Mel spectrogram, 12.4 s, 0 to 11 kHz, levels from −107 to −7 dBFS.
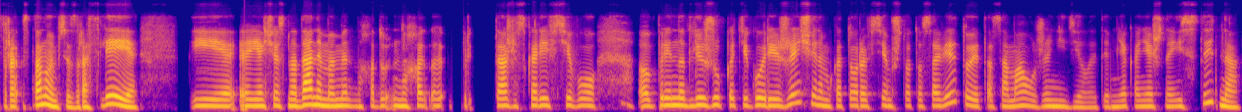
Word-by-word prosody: взр 180 0 +2
становимся 215 -7 +4
взрослее. 170 - +5 0.5
И 190 0 +2
я 190 0 +3
щас 195 0 -1
на 190 -1 +3
данный 225 +2 +7
момент 190 -1 +2
находу 195 +3 -6
нахо 190 0 -1
а, 195 0 -6
э, - - -8 0.2
пр - - -14 0.2
даже 200 -3 +2
скорее 205 +4 -1
всего, 200 -1 -4 0.4
а, 185 +1 -1
принадлежу 215 +1 +1
к - - -39
категории 210 -1 0
женщинам, 235 -2 -1
которая 185 +1 -4
всем 200 +2 -6
что-то 185 +1 -9
советует, 200 - -3
а - - -5
сама 180 +4 -2
уже 180 0 -5
не 180 -2 -1
делает. 150 -1 -10
И 165 - -8
мне, 175 +2 -4
конечно, 175 0 -4
и - - -2
стыдно, 185 - -2
190 Hz, 175 wpm, -23 LUFS, 180-205 Hz, 0.5 s, данный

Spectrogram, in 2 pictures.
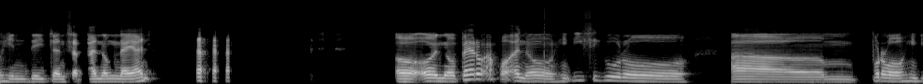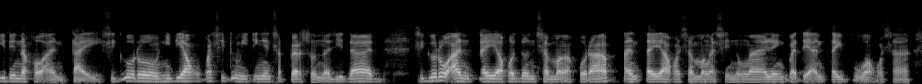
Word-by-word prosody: hindi 130 -1 -3
diyan 125 - +2
sa 125 - +1
tanong 130 +1 +3
na 130 - +6
'yan. 140 - +5 2.5
Oo, 135 +3 +6
'no. 145 -1 +4
Pero 235 +3 +5
ako - - -1
ano, 140 -4 +2
hindi 145 +9 -7
siguro, 185 -4 -2 1.0
um, 120 -1 0 0.2
pro, 155 -4 +2
hindi 150 0 -5
rin 140 -1 +1
ako - - -2
anti, 105 -1 -4
siguro 150 0 0
hindi 140 +3 +1
ako 145 - -2
kasi 150 0 -6
tumitingin 130 -2 -4
sa - - -8
personalidad. 125 +1 -1 0.3
Siguro 170 +6 +1
anti 135 -1 +3
ako 130 - +1
do'n 130 -2 -3
sa - - -2
mga 125 0 0
corrupt, 125 +5 +1
anti 125 -1 +1
ako 125 -1 +1
sa - - -6
mga 120 0 -2
sinungaling, 120 0 -3
pati - - -1
anti 115 -1 -3
po 110 - -5
ako - - -5
sa - - -7
130 Hz, 140 wpm, -24 LUFS, 120-145 Hz, 2.5 s, na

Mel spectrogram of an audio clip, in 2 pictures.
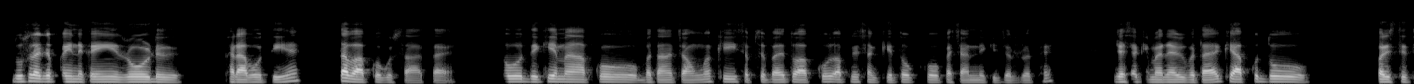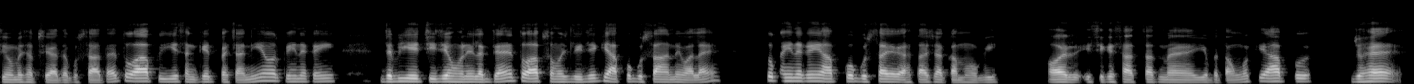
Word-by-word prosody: दूसरा 135 +2 +4
जब 135 0 +2
कहीं 130 -1 +2
न 125 -1 0
कहीं 120 0 +3
रोड 120 0 +3 0.7
खराब 110 -2 +4
होती 110 +1 -2
है, 160 +6 -3 0.4
तब 150 -3 +9
आपको 110 -1 +3
गुस्सा 105 -3 -7
आता 95 -1 -7
है। - - -12 0.5
तो 130 0 +4
देखिए 125 +2 0
मैं 125 -1 0
आपको 115 -1 -1
बताना 105 0 -3
चाहूँगा 105 +3 -4
कि 125 -2 -3
सबसे - - -7
पहले 110 0 -1
तो 115 +2 -2
आपको 110 +4 0
अपने 115 0 -3
संकेतों 110 -1 -5
को 105 -2 -1
पहचानने 100 0 -6
की 100 - -15
ज़रूरत 100 0 -10
है। 145 - -11 0.6
जैसा 120 0 0
कि 115 0 -16
मैंने 110 0 +1
अभी 110 0 0
बताया 110 0 +2
कि 135 - -3
आपको 120 +2 +3
2 125 -4 0 0.7
परिस्थितियों 115 -1 0
में 110 0 -2
सबसे 110 -1 -4
ज़्यादा 105 0 0
गुस्सा 105 0 -2
आता - - -3
है - - +1
तो 160 +2 -2
आप 145 0 +7
ये 130 +1 -2
संकेत 125 0 -4
पहचानिए 110 +7 -3
और 170 -1 +1
कहीं 135 0 -2
न 135 0 -3
कहीं 140 +2 -4 0.5
जब 135 0 +4
ये 140 -1 +5
चीजें 130 +1 +3
होने 125 -1 +1
लग 120 -1 +2
जाएँ 140 +6 +3
तो - - +5
आप 140 0 +7
समझ 125 -1 -1
लीजिए 130 +4 -1
कि - - -3
आपको 125 +2 +2
गुस्सा 125 -1 0
आने 115 0 -3
वाला 105 +1 0
है, 125 - -4 0.5
तो 180 - +4
कहीं 160 -2 -1
न 155 0 +2
कहीं 155 0 +2
आपको 135 +1 +2
गुस्सा 130 -1 +1
या 120 -3 +3
हताशा 110 +1 -1
कम 105 0 -1
होगी। 105 +1 -7 0.5
और 115 0 +4
इसी 120 0 -7
के 120 0 -2
साथ-साथ 110 0 0
मैं 110 -1 -2
ये 110 +1 -4
बताऊंँगा, 105 +3 -5
कि - - -4
आप 145 0 +4 0.6
जो 130 +1 0
है, 140 0 +4
120 Hz, 195 wpm, -23 LUFS, 110-130 Hz, 0.7 s, तब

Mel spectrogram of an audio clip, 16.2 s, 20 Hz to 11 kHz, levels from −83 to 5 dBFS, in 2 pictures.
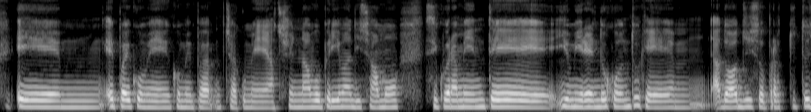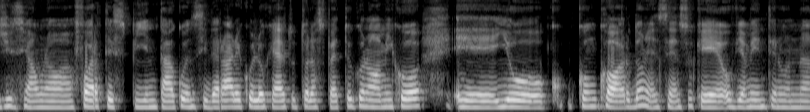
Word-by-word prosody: Ehm, 185 -2 +2
e - - +1
poi 200 -1 +5
come 185 -2 -2
come 185 0 -4
pa 175 -1 0
cioè, 175 -2 -5 0.3
accennavo 185 +2 -2
prima, 195 0 0
diciamo, 185 0 -3 0.2
sicuramente 195 0 +1
io 195 0 +3
mi 200 - +1
rendo 195 +1 +3
conto 205 +3 -1
che, 180 -4 0
mhmm, 175 0 -11
ad - - -2
oggi 190 +1 +2
soprattutto 190 +1 -4
ci 210 +2 -2
sia 185 -1 -4
una 180 -1 -2
forte 200 +1 +3
spinta 190 -1 -4
a 175 - +1
considerare 195 -1 +1
quello 195 -2 +3
che 190 -1 -1
è 185 - +1
tutto 195 +1 -4
l'aspetto 190 0 -3
economico 200 +1 +2 0.3
e 185 -2 +1
io 185 -2 +4
cu - - -13
concordo, 205 -1 +1
nel 185 -5 -3
senso 185 +2 -6
che 180 -3 +1
ovviamente 195 +2 -2
non 185 -1 -5
190 Hz, 155 wpm, -17 LUFS, 185-200 Hz, 0.3 s, poi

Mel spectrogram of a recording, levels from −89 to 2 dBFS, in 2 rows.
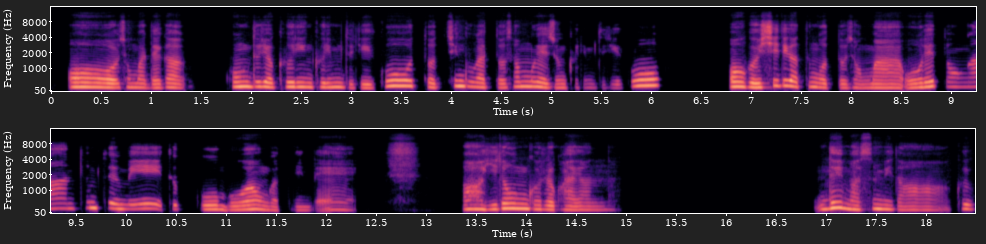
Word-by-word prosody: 어 190 -3 +5
정말 180 -1 -4
내가 165 +1 -2 0.4
공들여 210 -1 +3
그린 200 0 +1
그림들이고 190 +6 +1
또 180 -2 -3
친구가 215 -6 +1
또 170 -2 -8
선물해 210 -1 +1
준 165 0 -7
그림들이고 165 - -1 0.7
어 210 -1 +6
그 185 -2 +5
CD 245 +7 +2
같은 205 -3 +1
것도 170 -2 -5
정말 160 0 -4
오랫동안 205 +4 -2
틈틈이 210 -5 -2
듣고 180 0 -4
모아 165 +3 0
온 175 -4 -2
것들인데' 145 +2 -12 1.1
'아 190 +1 0
이런 215 +4 +3
거를 180 -4 -2
과연' 160 -1 -8 2.0
네 235 +7 +4
맞습니다. 170 -5 -3
극 195 -3 -6
185 Hz, 220 characters per minute, -23 LUFS, 165-205 Hz, 2.0 s, 어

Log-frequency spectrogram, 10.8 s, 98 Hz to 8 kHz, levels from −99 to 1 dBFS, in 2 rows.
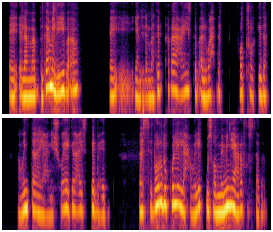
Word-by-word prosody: آآ 195 +1 -3
لمّا 195 0 +1
بتعمل 240 +7 +6
إيه 230 +3 +4
بقى 245 +2 -5 0.7
آآ، 200 - -3 0.5
يعني 180 -2 -6
لمّا 185 0 -6
تبقى 230 +6 -10
بقى 255 -1 -5
عايز 235 +2 -6
تبقى 220 -2 -9
لوحدك 210 +4 -7 0.3
فترة 220 -2 -11
كده، 205 -2 -7 0.4
أو 180 - -6
أنت 230 +1 +2
يعني 175 -4 -8
شوية 220 +6 -6
كده 220 +1 -9
عايز 210 0 -12
تبعد، 190 -6 -6 0.7
بس 200 +1 -5
برضه 265 +5 +6
كل 270 +2 +2
اللي 245 -5 +2
حواليك 210 +5 -5
مصممين 210 +2 +5
يعرفوا 220 -2 +1
السبب، 180 -4 -18
215 Hz, 165 wpm, -19 LUFS, 195-235 Hz, 0.7 s, بتعمل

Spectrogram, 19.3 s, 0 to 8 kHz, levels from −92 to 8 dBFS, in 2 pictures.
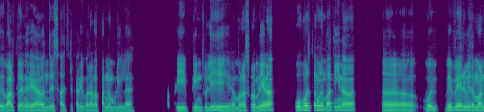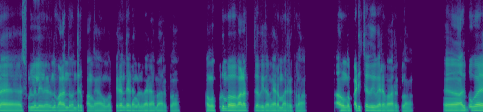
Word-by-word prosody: வாழ்க்கையில 115 +1 +2
நிறையா 115 +1 +3
வந்து 110 +2 -3
சாதிச்சிருக்காரு. 105 0 -6
இவரால 110 +1 -1
பண்ண 110 +2 -2
முடியல. 100 -1 -6 0.8
அப்டி 110 - -4
இப்டின்னு 110 +1 -5
சொல்லி, 120 +7 -1 0.4
நம்மளால 110 +3 -1
சொல்ல 110 0 -2
முடியும். 115 +3 +4
ஏன்னா, 135 0 +7 0.6
ஒவ்வொருத்தவங்களும் 155 0 +3
பார்த்தீங்கன்னா, 130 +2 +2 0.8
அ - - +2 0.9
ஒவ் 125 - +4 0.3
வெவ்வேறு 140 +3 +5
விதமான 120 -2 +3 0.5
சூழ்நிலையில 115 -2 0
இருந்து 115 +1 -3
வளர்ந்து 115 +1 +2
வந்திருப்பாங்க. 105 -2 -3
அவுங்க 100 0 -5
பிறந்த 125 0 0
இடங்கள் 110 -1 -3
வேறமாரி 105 0 -2
இருக்கலாம். 100 +1 -8 0.5
அவுங்க 110 0 +2
குடும்ப 135 -1 +2 0.2
வளர்த்த 120 0 +1
விதம் 110 -1 -2
வேறமாரி 105 0 -1
இருக்கலாம். 95 0 -6 0.7
அவுங்க 115 -1 +3
படிச்சது 125 0 +2
வேறமாரி 105 -1 0
இருக்கலாம். 95 -1 -7 0.7
அ - - +2 0.3
அதுபோக 125 +4 0
110 Hz, 125 wpm, -22 LUFS, 105-120 Hz, 0.9 s, ஏன்னா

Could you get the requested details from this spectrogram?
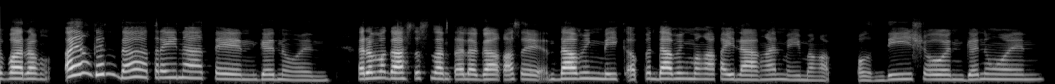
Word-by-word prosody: So - - -3
parang, 265 -2 +4
"Ay, 380 +4 +9
ang - - +4
ganda, 455 -10 +2 0.2
try 310 +1 -1
natin." 255 -7 -2
Gano'n. 200 -4 -7 0.3
Pero 260 +2 +6
magastos 275 -2 +4
lang 260 -1 +2
talaga 235 0 +1
kasi 230 -1 -4
ang 235 -2 -11
daming 260 +1 +5
makeup, 245 -2 -5
ang 255 - -6
daming 260 0 +4
mga 250 -1 -3
kailangan 225 0 -2
may 210 -2 -10
mga 195 -2 -9 0.3
foundation, 225 +4 -6
gano'n. 230 0 -6
240 Hz, 135 wpm, -19 LUFS, 225-265 Hz, 0.3 s, Ay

